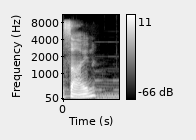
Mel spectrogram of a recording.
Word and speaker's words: sin: long time since I've not sin sign yes but that's how it's pronounced but written as Sin um okay my favorite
